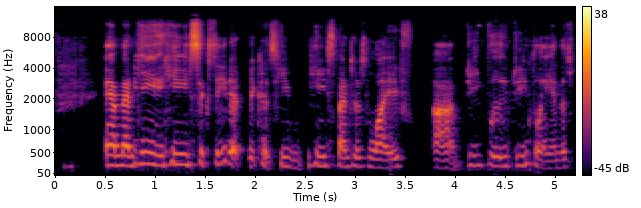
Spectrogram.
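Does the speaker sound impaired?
Yes: deafness with cochlear implants, bilateral cochlear implants; two major implant surgeries.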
